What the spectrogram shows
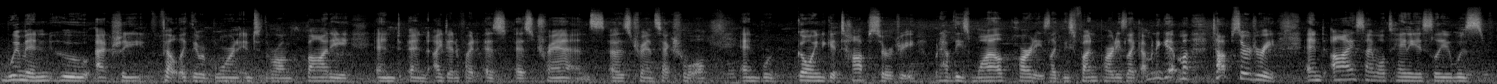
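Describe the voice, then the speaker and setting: A woman's voice: deep voice, flat delivery, normal speed, hardly any pauses. A woman in her forties speaking bluntly and frankly in an interview. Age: 40s. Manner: blunt, frank, with mild profanity. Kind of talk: candid interview talk. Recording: noisy recording.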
